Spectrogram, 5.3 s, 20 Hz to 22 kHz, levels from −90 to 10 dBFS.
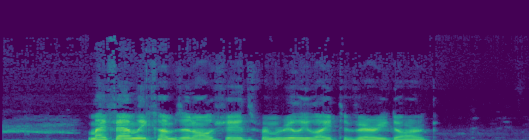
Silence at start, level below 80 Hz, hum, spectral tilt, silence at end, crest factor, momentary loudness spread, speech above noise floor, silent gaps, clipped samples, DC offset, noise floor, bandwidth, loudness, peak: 0.05 s; -58 dBFS; none; -6 dB/octave; 1 s; 18 dB; 20 LU; 46 dB; none; under 0.1%; under 0.1%; -63 dBFS; 16.5 kHz; -16 LUFS; -2 dBFS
